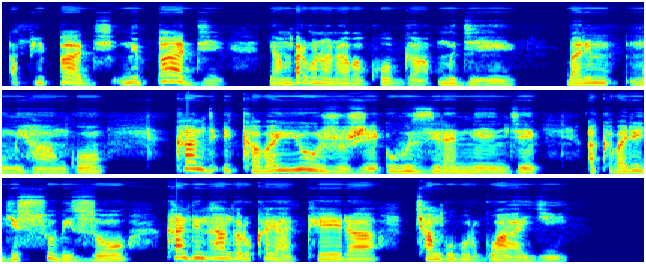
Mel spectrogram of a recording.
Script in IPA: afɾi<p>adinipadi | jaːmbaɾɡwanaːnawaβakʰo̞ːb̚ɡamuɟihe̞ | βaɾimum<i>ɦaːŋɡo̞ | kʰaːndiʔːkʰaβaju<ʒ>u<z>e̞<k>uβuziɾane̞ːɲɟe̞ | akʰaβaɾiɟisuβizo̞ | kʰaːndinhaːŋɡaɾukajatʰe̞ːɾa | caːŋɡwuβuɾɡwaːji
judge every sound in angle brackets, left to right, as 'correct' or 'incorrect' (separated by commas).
correct, correct, correct, incorrect, incorrect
